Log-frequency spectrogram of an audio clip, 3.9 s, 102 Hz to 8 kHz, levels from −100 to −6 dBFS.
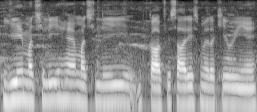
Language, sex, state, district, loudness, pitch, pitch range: Hindi, male, Delhi, New Delhi, -19 LUFS, 145 Hz, 135-160 Hz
